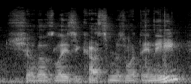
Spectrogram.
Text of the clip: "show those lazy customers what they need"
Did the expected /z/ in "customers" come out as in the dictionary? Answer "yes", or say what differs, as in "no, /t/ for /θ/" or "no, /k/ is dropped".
yes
